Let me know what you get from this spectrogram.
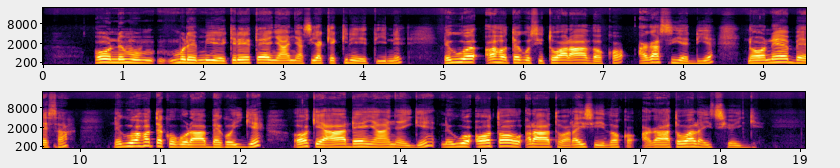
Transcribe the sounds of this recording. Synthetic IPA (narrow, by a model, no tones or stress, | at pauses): onemoɾemiekeɾetɛɲaɲasiakɛkiɾetine | neɣwɔaɦɔtɛɣositwaɾaːðɔkɔ | aɣasiɛdiɛ | nɔnɛːbɛsa | neɣwɔaɦɔtɛkoɣoɾaːbɛɣɔiɣe | ɔkeaadɛːɲaɲaiɣeneɣwɔʔɔtɔoʔaɾatwaɾaisiðɔkɔ̰a̰ɣatwaɾaisjɔiɣe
